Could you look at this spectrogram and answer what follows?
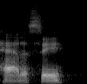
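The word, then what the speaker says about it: Hatosy: Oh, that stars Sean Hatosi from Alpha Dog. – I believe it's pronounced Hattasi.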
